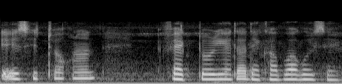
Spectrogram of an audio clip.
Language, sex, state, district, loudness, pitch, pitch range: Assamese, female, Assam, Sonitpur, -17 LUFS, 235 Hz, 225-275 Hz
